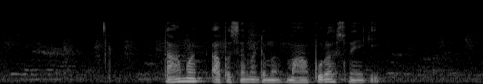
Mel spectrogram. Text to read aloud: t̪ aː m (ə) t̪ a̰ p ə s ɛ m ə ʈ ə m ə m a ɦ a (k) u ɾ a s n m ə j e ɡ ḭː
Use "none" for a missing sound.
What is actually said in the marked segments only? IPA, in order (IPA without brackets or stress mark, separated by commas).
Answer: a, p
